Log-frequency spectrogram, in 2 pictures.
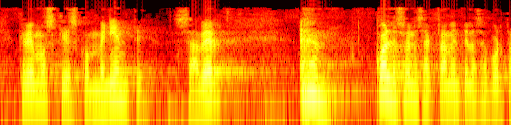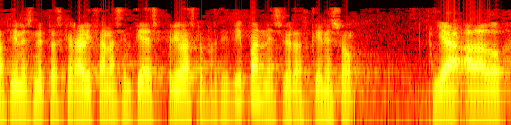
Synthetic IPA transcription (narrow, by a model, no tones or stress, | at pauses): kɾeemo̞skeesko̞mbe̞njẽ̞nt̪e̞saβ̞e̞ɾ | kwale̞sːo̞ne̞sak̚t̪amẽnt̪e̞lasapo̞ɾt̪aθjo̞ne̞zne̞t̪aske̞realiθanlase̞nt̪iðaðe̞spɾiβaskepaɾt̪iθipane̞zβe̞ɾðaðkene̞so̞ | ʝaa̰ðaðo̞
